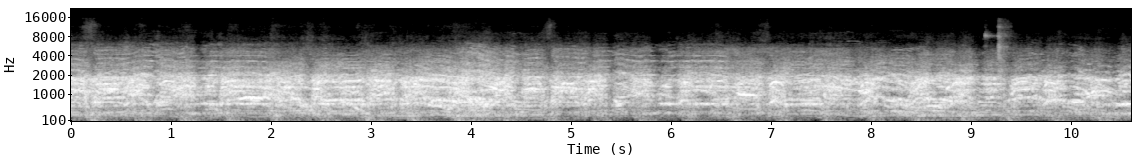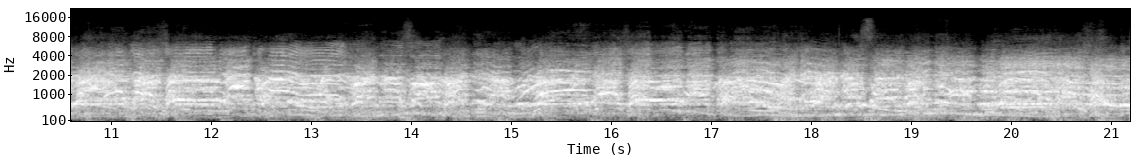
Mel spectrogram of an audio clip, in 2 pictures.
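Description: Large crowd of men chanting a Sufi dhikr together, many voices overlapping in a steady, loud mass of sound.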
